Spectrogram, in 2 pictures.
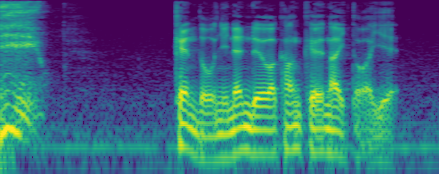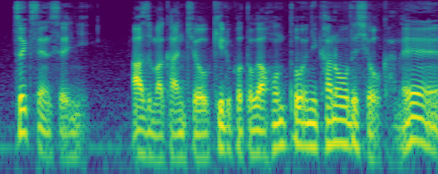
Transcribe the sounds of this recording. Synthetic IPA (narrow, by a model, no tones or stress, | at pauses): e | kẽ̞nd̪o̞̰ːɲ̟inẽ̞ɳɾe̞ːβ̞akãŋke̞̰ːnait̪o̞̰βa̰ḭe̞̰ | sekʲi̥sẽ̞ɰ̃se̞̰ːɲ̟ḭ | a̰zɨmakãɲ̟t͡ɕoːkʲiɾɯ̟ko̞t̪o̞ɡahõ̞nt̪o̞ːɲ̟ikano̞ːd̪e̞ɕo̞̰ːkḁne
